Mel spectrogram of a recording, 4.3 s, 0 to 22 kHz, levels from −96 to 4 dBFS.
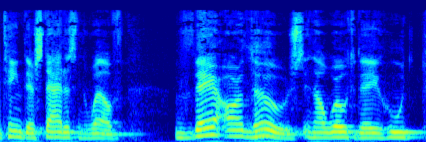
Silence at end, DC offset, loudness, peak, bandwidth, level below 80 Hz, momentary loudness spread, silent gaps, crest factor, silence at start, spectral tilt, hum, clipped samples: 0 s; under 0.1%; -40 LUFS; -22 dBFS; 16.5 kHz; -78 dBFS; 8 LU; none; 18 dB; 0 s; -4.5 dB/octave; none; under 0.1%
